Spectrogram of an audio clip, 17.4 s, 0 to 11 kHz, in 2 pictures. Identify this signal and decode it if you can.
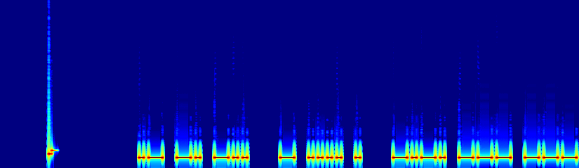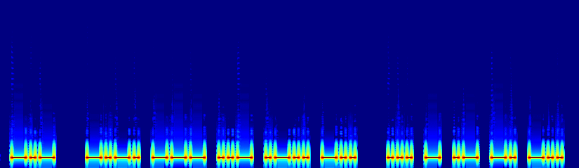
Morse code, heard as a keyed tone, about 17 wpm, 700 Hz. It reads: AND THE COOK COULD STAND
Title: Sentences from Top 1300 Words 17wpm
